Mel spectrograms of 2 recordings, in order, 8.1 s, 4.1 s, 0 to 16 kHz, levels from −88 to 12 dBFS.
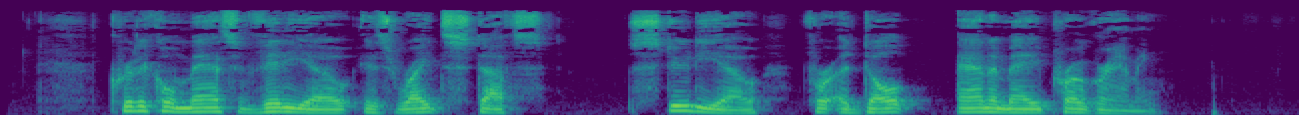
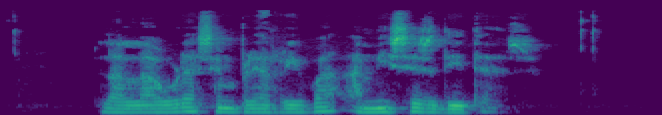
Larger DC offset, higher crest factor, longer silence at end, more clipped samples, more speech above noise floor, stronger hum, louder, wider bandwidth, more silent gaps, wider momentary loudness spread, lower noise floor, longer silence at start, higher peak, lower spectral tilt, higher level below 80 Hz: neither; second, 18 dB vs 26 dB; about the same, 0.9 s vs 0.8 s; neither; first, 54 dB vs 46 dB; neither; first, -16 LUFS vs -26 LUFS; about the same, 11.5 kHz vs 11.5 kHz; neither; second, 11 LU vs 14 LU; about the same, -70 dBFS vs -73 dBFS; about the same, 0.7 s vs 0.65 s; about the same, 0 dBFS vs -2 dBFS; first, -4.5 dB/octave vs -3 dB/octave; first, -44 dBFS vs -66 dBFS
